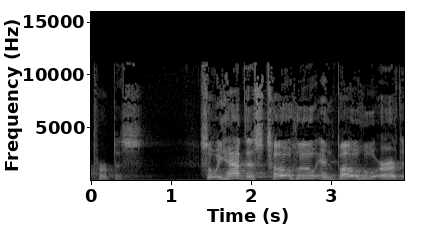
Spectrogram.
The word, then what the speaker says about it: tohu: Formless in Hebrew is the word tohu, T-O-H-U, tohu, and it's defined as chaotic or lacking structure. Listen, there's no coincidence. If tohu means chaotic and lacking structure, there's absolutely no coincidence that tohu rhymes with tofu.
